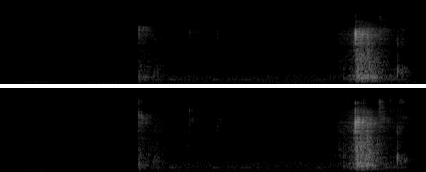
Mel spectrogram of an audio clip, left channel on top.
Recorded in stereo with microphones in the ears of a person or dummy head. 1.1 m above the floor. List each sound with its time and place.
1.4 s a whoosh: 30° right (ahead or behind), 1.8 m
